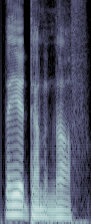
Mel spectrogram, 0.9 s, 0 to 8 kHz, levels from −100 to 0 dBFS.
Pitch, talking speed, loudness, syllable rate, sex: 105 Hz, 265 wpm, -18 LUFS, 6.3 syllables/s, male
